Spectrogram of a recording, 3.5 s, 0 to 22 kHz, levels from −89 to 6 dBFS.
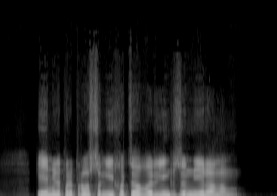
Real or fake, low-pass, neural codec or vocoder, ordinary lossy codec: fake; 19.8 kHz; autoencoder, 48 kHz, 32 numbers a frame, DAC-VAE, trained on Japanese speech; MP3, 96 kbps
